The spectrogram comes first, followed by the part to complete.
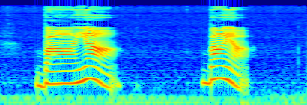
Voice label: Common Hindi Phrases for travel Left

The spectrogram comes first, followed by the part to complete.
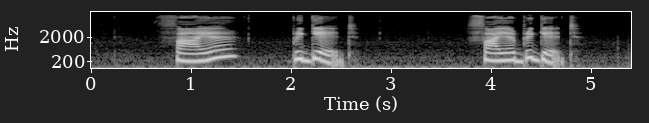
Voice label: The fire brigade, Common Hindi Phrases for travel

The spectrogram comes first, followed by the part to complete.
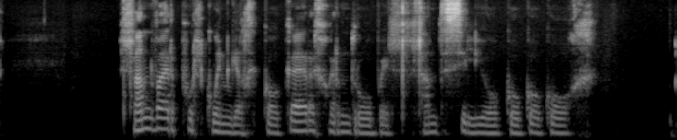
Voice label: Welsh How to pronounce Llanfair

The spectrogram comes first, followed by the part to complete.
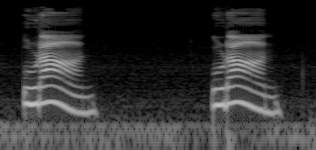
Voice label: Common Hindi Phrases for travel The flight

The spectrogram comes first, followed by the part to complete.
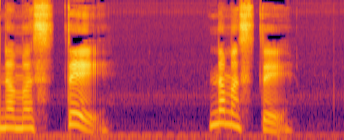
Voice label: Goodbye, Common Hindi Phrases for travel

